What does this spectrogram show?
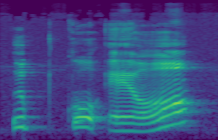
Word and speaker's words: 읊고: 막다라고 발음해 주세요. 다시 읍고예요.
